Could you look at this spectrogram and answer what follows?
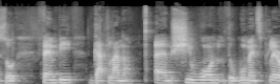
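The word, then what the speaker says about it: Thembi Kgatlana: Shout out to Thembi Gatlana. I believe, again, South Africans, correct me if I'm wrong, but I believe the K is silent. So Thembi Gatlana.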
